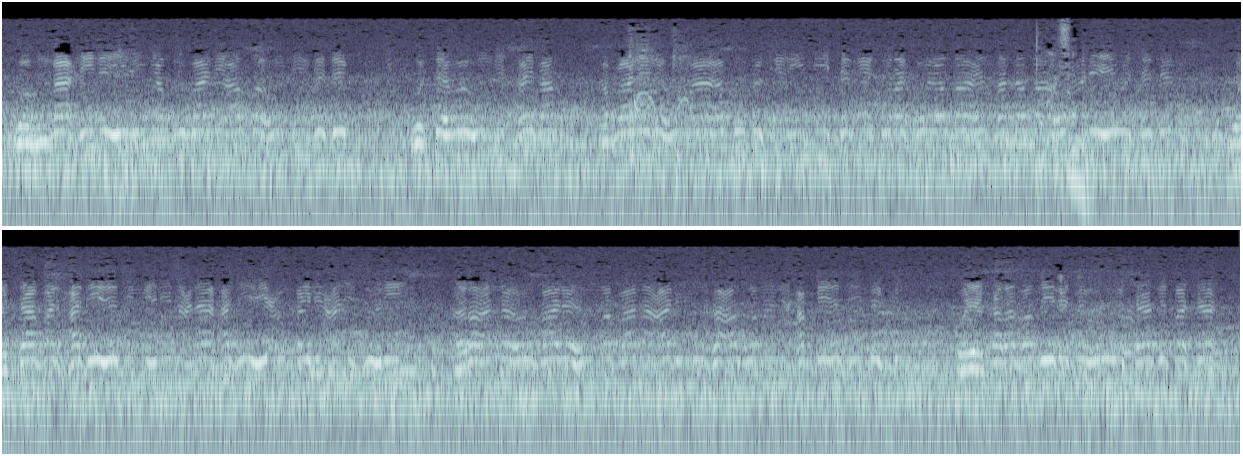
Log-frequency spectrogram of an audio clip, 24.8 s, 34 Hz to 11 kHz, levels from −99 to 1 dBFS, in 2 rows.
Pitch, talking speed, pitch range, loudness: 175 Hz, 100 wpm, 145-185 Hz, -19 LUFS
